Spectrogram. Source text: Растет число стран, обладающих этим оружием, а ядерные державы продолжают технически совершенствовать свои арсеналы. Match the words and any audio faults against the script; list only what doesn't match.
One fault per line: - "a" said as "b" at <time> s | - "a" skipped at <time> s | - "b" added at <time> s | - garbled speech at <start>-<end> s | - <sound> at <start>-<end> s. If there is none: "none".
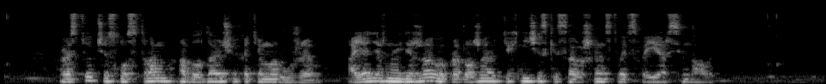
none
